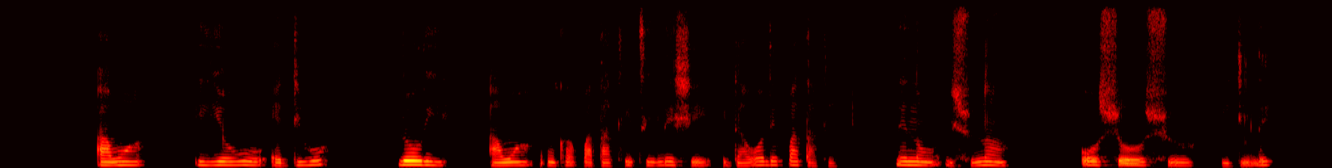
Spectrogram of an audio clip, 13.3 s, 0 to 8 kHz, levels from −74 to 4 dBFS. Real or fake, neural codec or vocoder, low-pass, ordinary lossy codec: real; none; none; none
